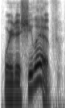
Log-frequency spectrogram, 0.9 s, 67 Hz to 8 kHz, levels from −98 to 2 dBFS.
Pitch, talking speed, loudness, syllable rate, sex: 130 Hz, 275 wpm, -13 LUFS, 6.7 syllables/s, male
